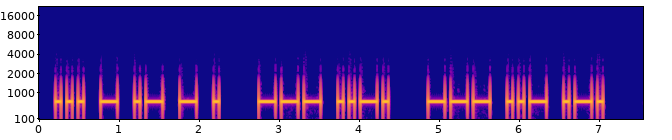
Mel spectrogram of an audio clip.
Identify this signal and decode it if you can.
Morse code, heard as a keyed tone, about 17 wpm, 700 Hz. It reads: STATE OF OUR
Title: Sentences from Top 1400 Words 17wpm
